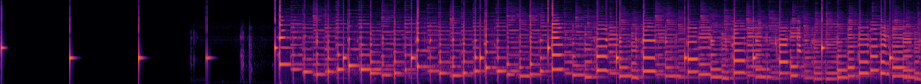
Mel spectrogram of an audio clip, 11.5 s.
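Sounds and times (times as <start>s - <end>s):
guitar alternate picking: 3.5s - 11.5s.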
